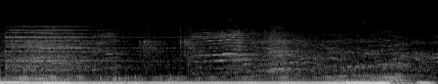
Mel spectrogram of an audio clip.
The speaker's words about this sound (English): Oh, now, now it got quiet. Everybody's just screaming and hollering. Talking about beating your enemies. Talking about dealing with your enemies, everybody hollering.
